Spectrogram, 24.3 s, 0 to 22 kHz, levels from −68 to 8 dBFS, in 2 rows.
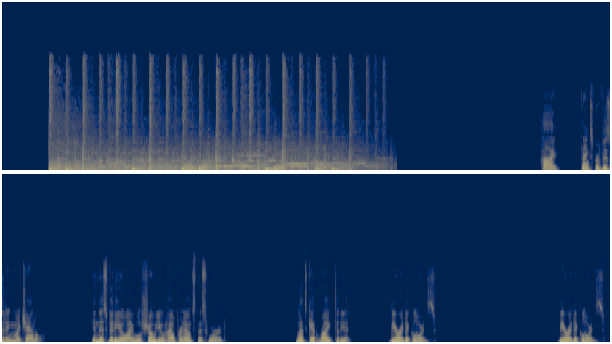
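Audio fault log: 0.00–0.91 s, comfort noise in place of the background: the opening background is a flat, featureless hiss, about 23 dB quieter than what follows and far below the loud parts. This is likely discontinuous transmission, Opus DTX, pausing sending while the receiver synthesised noise.
0.60–0.91 s, onset clipped by the voice detector: the sound starting here lacks its soft beginning, with about 310 ms missing, so it jumps in abruptly over the synthetic noise. The sender's detector likely noticed it late and never transmitted those first moments.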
